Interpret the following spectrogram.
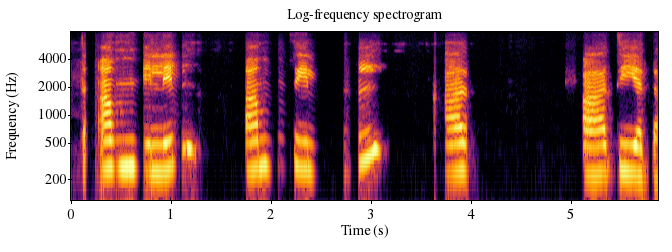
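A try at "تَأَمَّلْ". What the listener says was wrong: इसको तअम्मा पढ़ेंगी ना फिर ही सही करके पढ़ा जाएगा। तअम्मा, इसको जेर ना दें, तअम्मे ना पढ़ें इसको, फिर नहीं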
